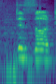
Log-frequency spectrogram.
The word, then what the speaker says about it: desert: एक और शब्द इससे मेल खाता है जो कि है yes, DESERT. इस शब्द का मतलब है रेगिस्तान या फिर छोड़ देना. डेजर्ट. इसको हम बोलते हैं डेजर्ट.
